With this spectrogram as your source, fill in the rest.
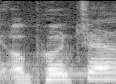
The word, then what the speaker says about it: Opuntia: And that it's called the Opuntia. Is that right? Is that how you say it? Correct.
